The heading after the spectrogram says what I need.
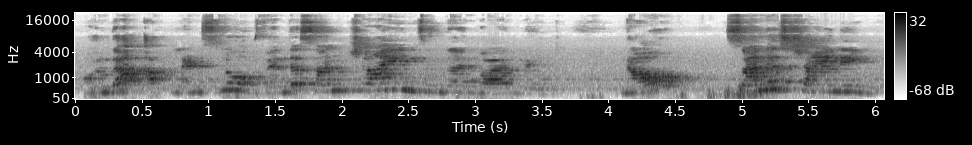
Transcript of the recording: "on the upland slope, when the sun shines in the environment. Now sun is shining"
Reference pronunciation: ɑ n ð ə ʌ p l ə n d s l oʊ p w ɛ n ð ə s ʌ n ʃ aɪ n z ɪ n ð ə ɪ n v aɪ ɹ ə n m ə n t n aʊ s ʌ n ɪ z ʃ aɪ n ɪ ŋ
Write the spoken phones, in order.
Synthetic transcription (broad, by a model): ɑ n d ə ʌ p l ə n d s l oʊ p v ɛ n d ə s ʌ n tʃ aɪ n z ɪ n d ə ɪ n v aɪ ə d m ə n t n aʊ s ʌ n ɪ z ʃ aɪ n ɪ ŋ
